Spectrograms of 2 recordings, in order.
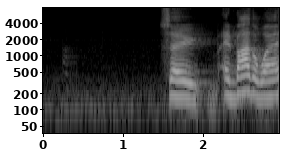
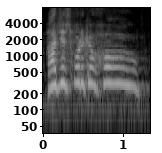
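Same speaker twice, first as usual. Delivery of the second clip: put-on high, loud whiny child voice; imitated boy's high whine; boy screaming; 14 semitones higher, 6 dB louder than usual. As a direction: wail it like a scared little boy. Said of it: "He's screaming".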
